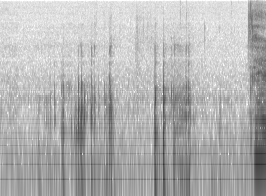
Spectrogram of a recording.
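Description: Handling noise from a handheld microphone being passed from one person to another: a few low bumps and rubs, about half a second in and again just past a second.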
